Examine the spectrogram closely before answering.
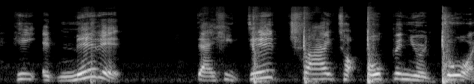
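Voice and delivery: ordinary talk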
